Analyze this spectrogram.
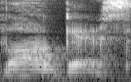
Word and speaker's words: vagus: I think it's called vagus, not, because if you say, pronounce the other word, it'll sound like Vegas.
